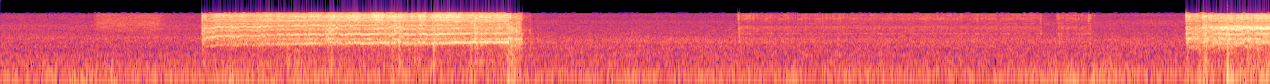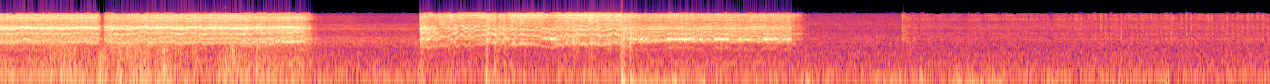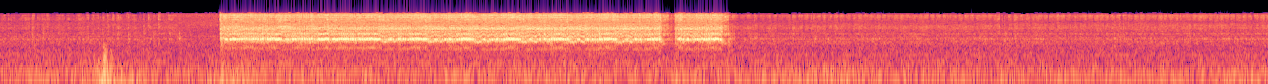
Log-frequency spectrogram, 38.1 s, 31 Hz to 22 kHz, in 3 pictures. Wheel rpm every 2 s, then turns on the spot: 0, 200, 140, 10, 30, 30, 140, 130, 60, 200, 80, 30, 30, 50, 180, 180, 70, 20, 20.
32-34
